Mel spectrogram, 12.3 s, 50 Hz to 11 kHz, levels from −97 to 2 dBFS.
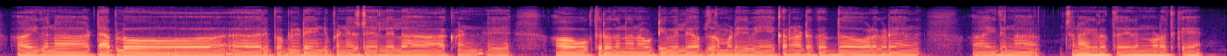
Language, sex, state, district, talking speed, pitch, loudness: Kannada, male, Karnataka, Dakshina Kannada, 115 wpm, 100 Hz, -19 LUFS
